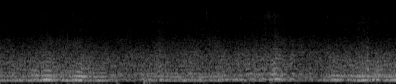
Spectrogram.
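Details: Honey bees humming inside their hive, a steady low drone with layered overtones and gentle swells in loudness, no other sounds present.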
